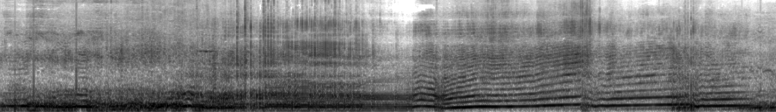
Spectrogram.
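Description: Rally car engine at full throttle on a gravel stage. In the second half its pitch climbs, then drops sharply twice as it shifts up through the gears.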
